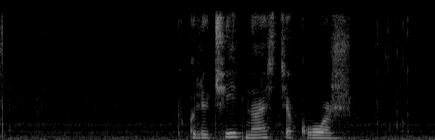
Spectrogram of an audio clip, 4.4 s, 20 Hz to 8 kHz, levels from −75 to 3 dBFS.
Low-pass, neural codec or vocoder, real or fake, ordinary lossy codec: 7.2 kHz; codec, 16 kHz, 16 kbps, FunCodec, trained on LibriTTS, 50 frames a second; fake; none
